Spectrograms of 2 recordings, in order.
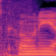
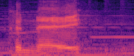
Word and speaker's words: Coney: Because I can't think of a different way to say Coney Islands. Unless you just intentionally say it wrong. Kanay. Kanay. Why? I don't know. I'm just thinking of ways that you might mispronounce Coney. Or Connie, maybe.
